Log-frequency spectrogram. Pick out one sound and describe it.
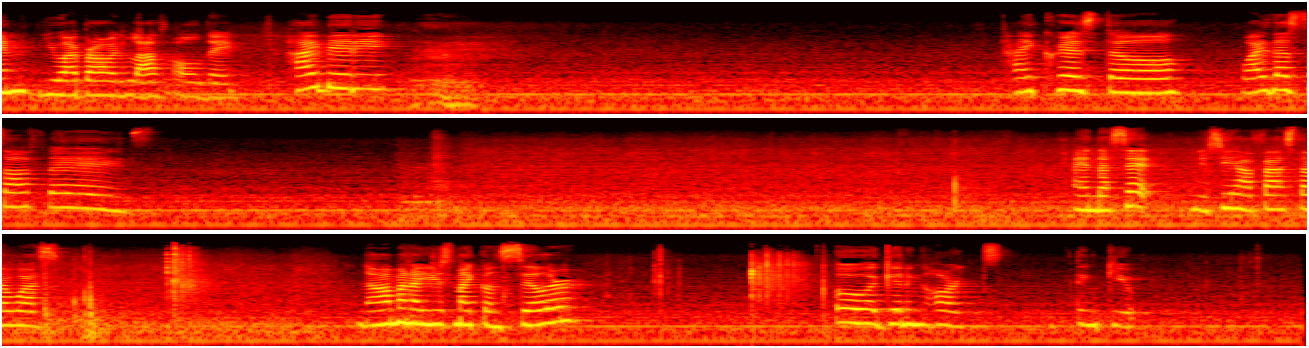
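A woman talks calmly and closely to a microphone, in pauses.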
